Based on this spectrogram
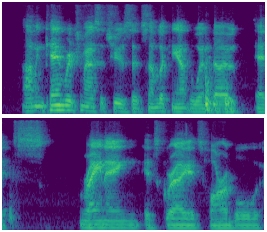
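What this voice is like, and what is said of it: British accent with slight American tinge. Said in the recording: “your accent could lead people to believe you're in the other Cambridge ... I am British, but the way that I had that weird D there rather than British indicates the 10 years that I've spent living in the United States ... it can be a little bit mid-Atlantic”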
